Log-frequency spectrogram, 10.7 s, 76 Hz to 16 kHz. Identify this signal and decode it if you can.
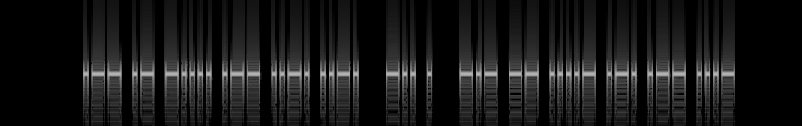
Morse code, heard as a keyed tone, about 22 wpm, 700 Hz. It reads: WA6WFF DE KM4RWV
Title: USA Callsign DE Callsign 22wpm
